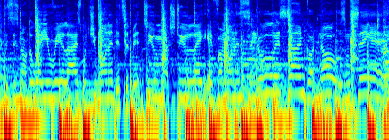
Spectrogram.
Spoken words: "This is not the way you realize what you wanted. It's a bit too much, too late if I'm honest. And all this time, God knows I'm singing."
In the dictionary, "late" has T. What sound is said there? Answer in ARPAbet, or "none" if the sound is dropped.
T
